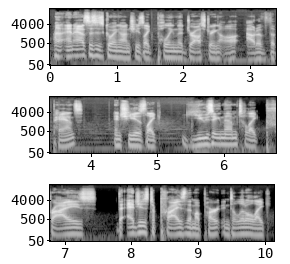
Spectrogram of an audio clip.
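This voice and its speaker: Guy with lowish voice improvising game action, lots of likes, faint music. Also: steady tone. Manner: casual, halting, filler-heavy. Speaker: tabletop roleplaying player. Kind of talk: improvised descriptive narration.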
